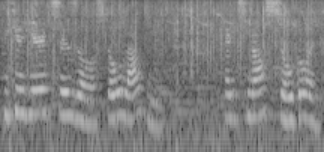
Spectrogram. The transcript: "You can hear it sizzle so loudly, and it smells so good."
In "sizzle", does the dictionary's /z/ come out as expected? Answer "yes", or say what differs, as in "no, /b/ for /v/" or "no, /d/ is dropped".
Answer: yes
